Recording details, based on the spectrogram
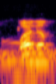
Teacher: Yang panjang itu alifnya, bukan lamnya.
